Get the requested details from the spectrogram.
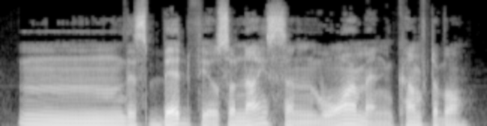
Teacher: you can hear the emphasized word bed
